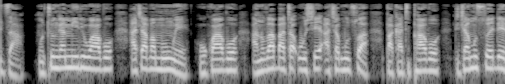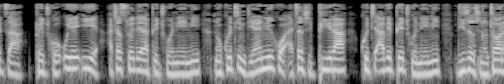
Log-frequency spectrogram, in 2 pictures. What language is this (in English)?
Shona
